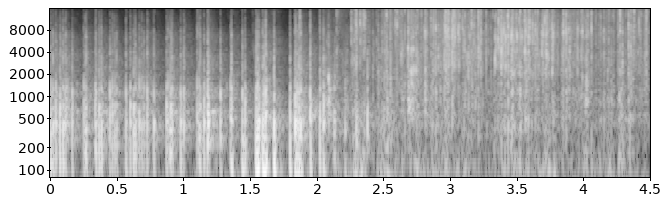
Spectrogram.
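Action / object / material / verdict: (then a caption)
tap / small cardboard box / cardboard / none. A small, hollow, rectangular yellow cardboard gift box is held in both hands and tapped and scratched with fingertips and nails. A quick run of crackly, hollow taps with a low thump fills the first half. It then gives way to a brighter, steady scratching hiss over the box's surface.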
